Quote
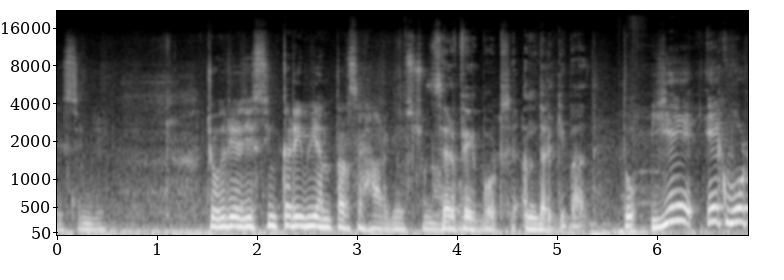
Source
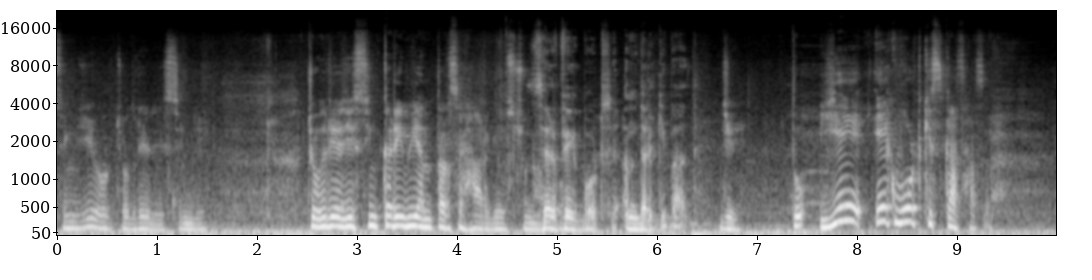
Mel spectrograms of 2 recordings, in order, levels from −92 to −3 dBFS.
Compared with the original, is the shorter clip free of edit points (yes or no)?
no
